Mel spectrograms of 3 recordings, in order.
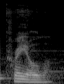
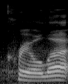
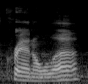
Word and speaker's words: Crayola: He used to pronounce Crayola as Cranola and I let him know that we were going to do a full rebrand.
